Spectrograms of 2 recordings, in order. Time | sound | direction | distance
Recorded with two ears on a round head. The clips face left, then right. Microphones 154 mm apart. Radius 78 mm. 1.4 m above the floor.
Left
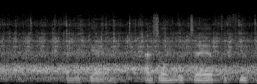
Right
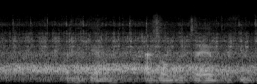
0.6 | a man speaking | 25° left (ahead or behind) | 2.5 m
